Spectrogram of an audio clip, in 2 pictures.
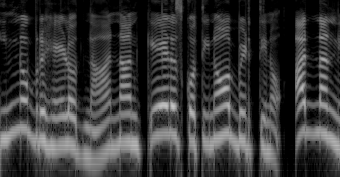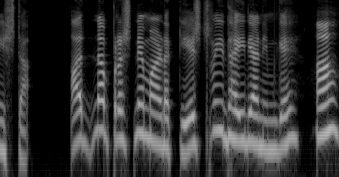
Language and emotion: Kannada, angry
